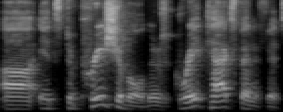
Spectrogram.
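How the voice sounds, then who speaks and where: Somewhat breathy and at a medium pitch, a man speaks with lively intonation. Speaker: commercial real estate director. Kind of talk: presentation. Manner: fast.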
